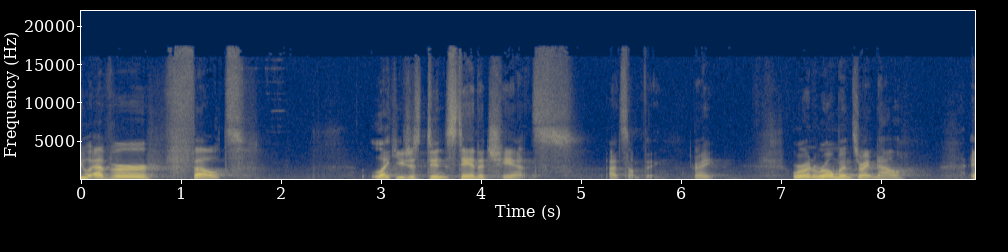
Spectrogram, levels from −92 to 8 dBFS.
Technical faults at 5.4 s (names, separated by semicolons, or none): none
